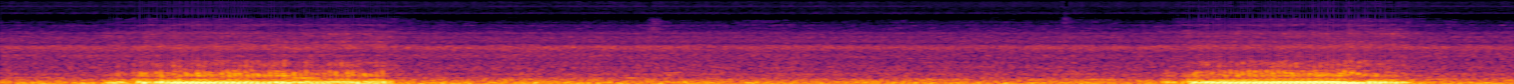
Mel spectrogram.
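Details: English Mastiff dog snoring very loudly while asleep: two loud, low, rumbling snores about five seconds apart over quiet room noise.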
